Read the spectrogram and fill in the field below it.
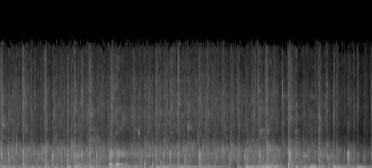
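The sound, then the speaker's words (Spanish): Scattered audience clapping runs throughout, a steady patter of claps mixed under a man's voice and some tonal background sound, moderately loud. “un fuerte aplauso para él, por favor.”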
